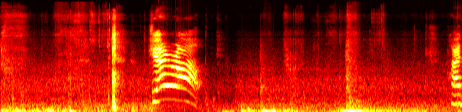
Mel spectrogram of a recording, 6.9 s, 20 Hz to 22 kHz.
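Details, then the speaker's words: Simulated sneezing acted out while reading a picture book aloud, with a child aged 5 years 6 months; two short, sharp sneeze bursts with the child's voice and room noise between. "Achoo! I cannot stop Achoo! Sneezing. Oh no!"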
